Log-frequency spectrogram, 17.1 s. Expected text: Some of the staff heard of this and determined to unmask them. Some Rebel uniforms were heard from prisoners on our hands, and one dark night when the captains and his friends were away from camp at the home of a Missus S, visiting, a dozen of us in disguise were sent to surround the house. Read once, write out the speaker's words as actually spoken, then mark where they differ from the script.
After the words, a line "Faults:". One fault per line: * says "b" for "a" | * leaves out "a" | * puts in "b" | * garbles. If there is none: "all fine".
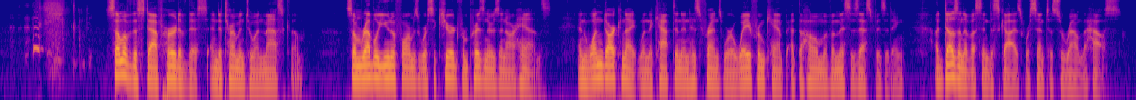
Some of the staff heard of this and determined to unmask them. Some Rebel uniforms were secured from prisoners in our hands, and one dark night when the captain and his friends were away from camp at the home of a Missus S, visiting, a dozen of us in disguise were sent to surround the house.
Faults:
* says "secured" for "heard"
* says "in" for "on"
* says "captain" for "captains"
